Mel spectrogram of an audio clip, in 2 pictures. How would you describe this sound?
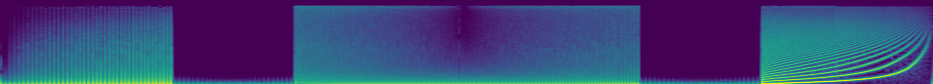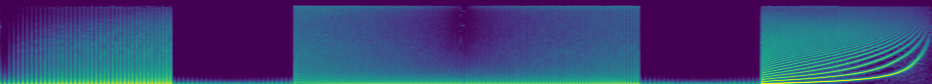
A weird, slow, bouncy sort of sound with lots of bass and some high frequency content too. Weird, annoying, who cares.
weird, nord, digital, bass, glitch, synthesis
